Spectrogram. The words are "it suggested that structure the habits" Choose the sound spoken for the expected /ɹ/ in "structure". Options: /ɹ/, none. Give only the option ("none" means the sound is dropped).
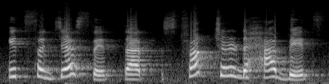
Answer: /ɹ/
